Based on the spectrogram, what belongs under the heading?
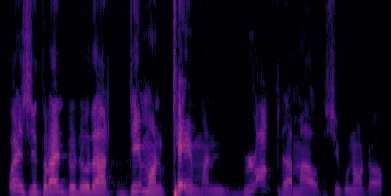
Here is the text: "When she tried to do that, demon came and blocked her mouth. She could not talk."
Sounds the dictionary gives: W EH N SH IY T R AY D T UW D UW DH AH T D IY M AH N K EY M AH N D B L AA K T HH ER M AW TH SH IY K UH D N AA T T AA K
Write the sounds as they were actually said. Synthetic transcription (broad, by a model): W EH N SH IY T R AY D T UW D UW DH AH T D IY M AH N K EY M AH N B L AA K T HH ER M AW TH SH IY K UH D N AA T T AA K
